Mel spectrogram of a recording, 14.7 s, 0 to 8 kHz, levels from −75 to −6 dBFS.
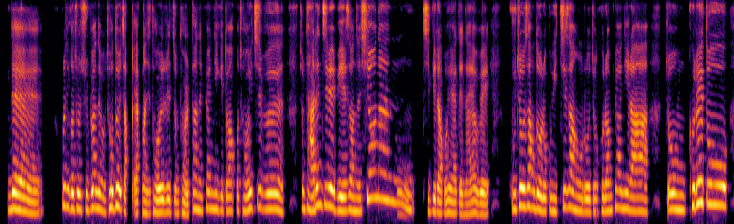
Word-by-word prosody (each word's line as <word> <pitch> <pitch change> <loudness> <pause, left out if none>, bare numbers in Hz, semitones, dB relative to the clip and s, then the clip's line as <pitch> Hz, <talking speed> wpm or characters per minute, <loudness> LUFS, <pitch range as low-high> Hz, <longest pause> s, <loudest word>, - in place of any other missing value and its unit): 네. 185 -6 +2 0.4
그러니까 235 -5 +1
저 210 0 +2
주변에 210 +2 0
보면 180 -4 -5
저도 225 +6 +4
이제 215 -5 +2
약 170 - -7
약간 155 +1 -2
이제 145 - -6
더위를 165 0 +2
좀 155 -2 -4
덜 140 -3 -2
타는 205 -3 -3
편이기도 205 -4 -3
하고 185 0 -5
저희 185 +3 0
집은 210 -4 +1 0.3
좀 220 - -4
다른 215 +6 +2
집에 250 -3 +4
비해서는 185 -1 +1
시원한 330 - -2 0.2
집이라고 165 -3 0
해야 155 -2 0
되나요? 145 +2 -3
왜 145 -1 +1 0.4
구조상도 230 +1 +3
그렇고 180 -1 0
위치상으로 180 -2 0
좀 170 0 -5
그런 185 +1 -2
편이라 190 -6 -1 0.3
좀 205 -1 +1
그래도 270 -1 +3
195 Hz, 330 characters per minute, -17 LUFS, 170-220 Hz, 0.4 s, 저도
